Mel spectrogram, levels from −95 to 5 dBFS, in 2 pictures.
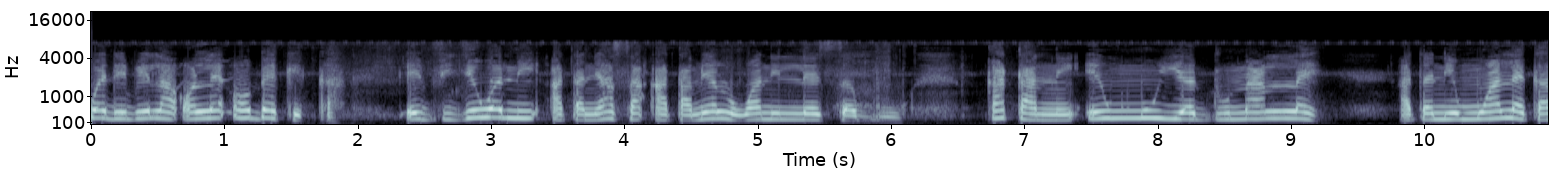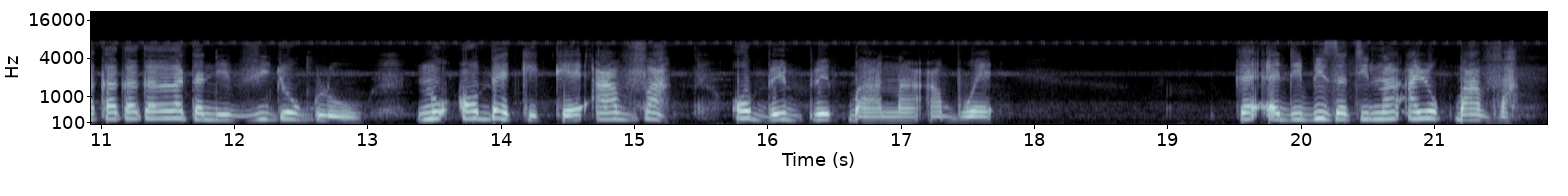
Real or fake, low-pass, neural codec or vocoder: real; 7.2 kHz; none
